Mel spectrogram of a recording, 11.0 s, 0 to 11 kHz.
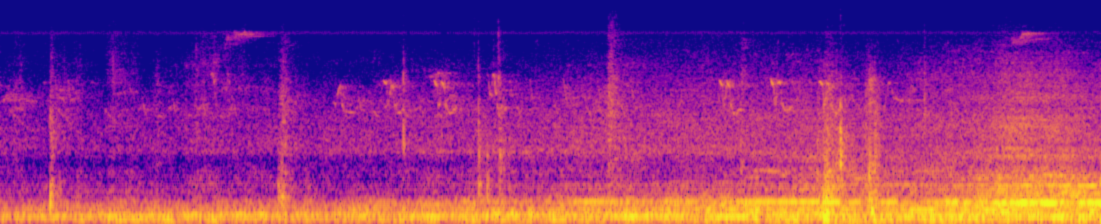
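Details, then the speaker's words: Lexus RX 300, towed in and just fitted with a replacement starter: engine cranks strongly, catches and settles into a steady, even low rumble with no knocks or misses, outdoors. Good strong starter; normal idle after the repair. "all right sounds like a good strong starter"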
